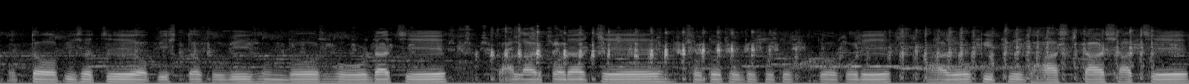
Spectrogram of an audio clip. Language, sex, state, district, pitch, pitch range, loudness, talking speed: Bengali, male, West Bengal, Malda, 115 Hz, 115-120 Hz, -26 LUFS, 110 wpm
